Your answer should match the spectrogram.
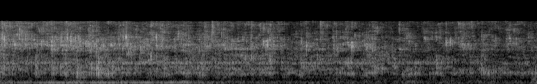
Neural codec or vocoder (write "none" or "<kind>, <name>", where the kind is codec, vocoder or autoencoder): none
